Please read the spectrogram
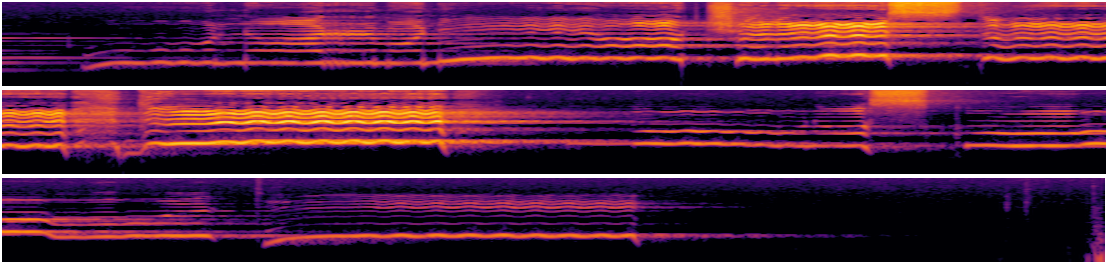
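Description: Operatic soprano singing alone, unaccompanied, with a wide vibrato on held notes. The line climbs to its loudest notes about halfway through, then falls and dies away a couple of seconds before the end.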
